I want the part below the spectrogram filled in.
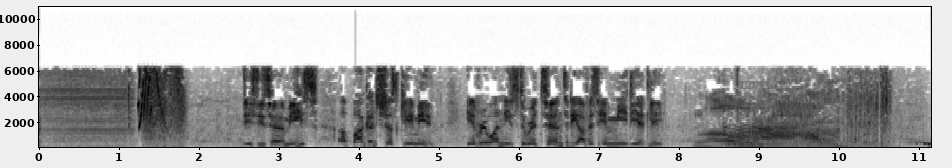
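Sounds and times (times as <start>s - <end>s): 
speech: 2.6s - 9.6s
bird cooing: 10.2s - 11.1s.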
